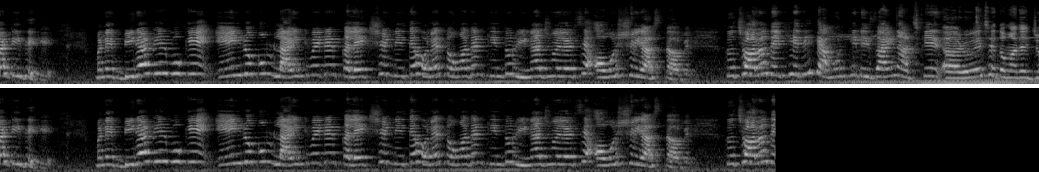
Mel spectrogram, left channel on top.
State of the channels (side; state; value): right; drops out; at 7.8 s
